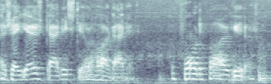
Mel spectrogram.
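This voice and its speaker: An elderly American woman in her eighties speaks in a low register with a gravelly creak. She tells her stories deliberately, pausing and repeating for dramatic weight. A light hiss of background noise sits behind her. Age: 80s. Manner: deliberate, dramatic phrasing with pauses and repetition. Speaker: amateur conductor being interviewed. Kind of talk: reflective interview storytelling.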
